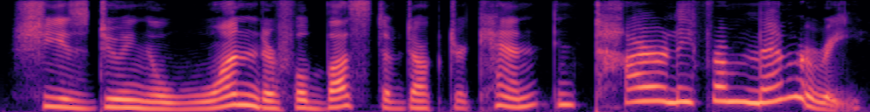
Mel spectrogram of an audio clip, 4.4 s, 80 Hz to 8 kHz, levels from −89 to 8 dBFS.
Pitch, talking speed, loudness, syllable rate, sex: 250 Hz, 165 wpm, -18 LUFS, 4.5 syllables/s, female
